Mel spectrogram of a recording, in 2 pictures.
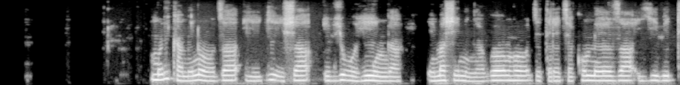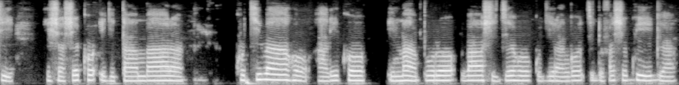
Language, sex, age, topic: Rundi, male, 36-49, education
